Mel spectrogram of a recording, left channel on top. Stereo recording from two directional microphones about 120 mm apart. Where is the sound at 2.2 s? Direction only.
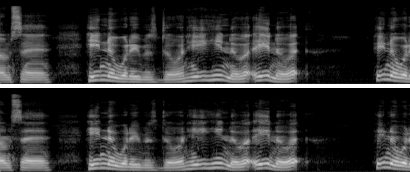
50° left (ahead or behind).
